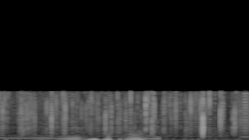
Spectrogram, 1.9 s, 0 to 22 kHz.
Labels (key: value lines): label: biophony, cascading saw
recorder: SoundTrap 600 or HydroMoth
